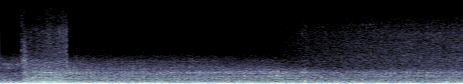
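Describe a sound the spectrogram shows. A motorbike engine putters past.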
